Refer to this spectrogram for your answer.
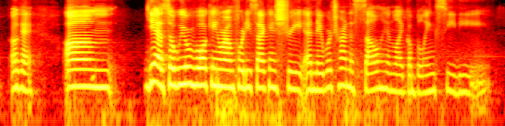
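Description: Hers is an unremarkable speaking voice, as a woman with an American accent speaks in a fairly high pitch with fairly even intonation. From New York City. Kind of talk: casual chat.

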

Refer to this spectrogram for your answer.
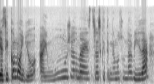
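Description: A woman speaks at a moderate pace. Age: 20s. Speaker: preschool teacher and podcaster. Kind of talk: casual solo podcast monologue.

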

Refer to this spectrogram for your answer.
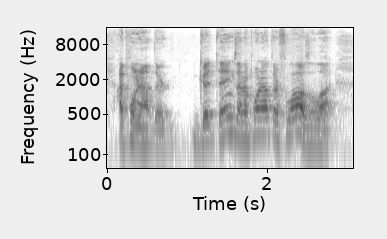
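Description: The recording is very clean with a silent background, carrying a man's bright, sharp tone and ordinary pitch variation. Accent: Southern US. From US South. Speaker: podcast co-host. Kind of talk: casual chat.

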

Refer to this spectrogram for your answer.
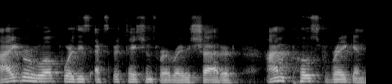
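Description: With a quiet background, a normal speaking voice moves at a fairly quick pace. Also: man. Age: 20s. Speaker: movie critic and co-host. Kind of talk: casual chat.

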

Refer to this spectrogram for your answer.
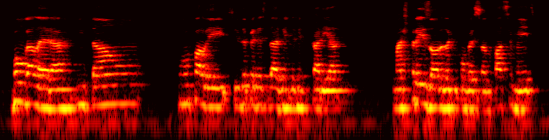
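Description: In a monotone, flat intonation, a man with a fairly high pitch talks at a moderate pace. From Pernambuco, Brazil. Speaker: actor and podcast co-host. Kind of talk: interview.

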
